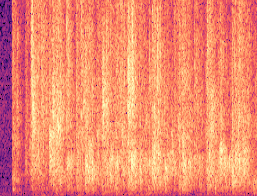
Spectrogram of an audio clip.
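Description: Audience members who have sex with men break into applause in answer to a question, many hands clapping in a dense, steady wash that starts abruptly and holds at full strength for a couple of seconds.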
